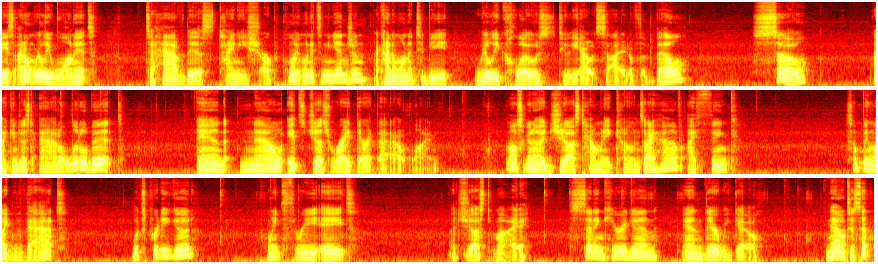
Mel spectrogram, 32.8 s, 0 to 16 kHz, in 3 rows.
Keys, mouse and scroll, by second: 7.5-10.2 shift+drag, 12.1-12.5 shift+middle drag, 12.5-13.3 scroll up 8, 13.3-15.7 shift+middle drag, 15.7-16.6 scroll down 11, 16.6 shift+middle click, 16.9-18.1 scroll up 9, 18.1-20.7 shift+drag, 24.9-25.3 scroll down 4, 25.3 middle click, 25.6-26.4 scroll up 3, 26.4-29.1 shift+drag, 29.6-32.7 drag.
